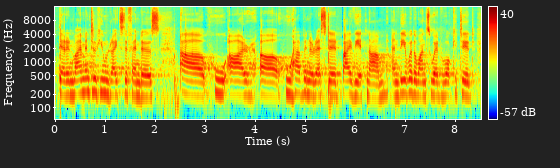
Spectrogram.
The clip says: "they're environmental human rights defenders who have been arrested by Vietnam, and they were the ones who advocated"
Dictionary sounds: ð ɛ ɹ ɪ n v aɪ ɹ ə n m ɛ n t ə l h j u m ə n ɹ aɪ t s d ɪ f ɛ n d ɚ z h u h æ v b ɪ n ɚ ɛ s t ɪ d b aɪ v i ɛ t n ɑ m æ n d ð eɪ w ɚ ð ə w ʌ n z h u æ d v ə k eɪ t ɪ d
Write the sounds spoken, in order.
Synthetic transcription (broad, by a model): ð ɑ ɹ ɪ n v aɪ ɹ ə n m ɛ n t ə l h j u m ə n ɹ aɪ t s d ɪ f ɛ n d ɚ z h u h æ v b ɪ n ɚ ɛ s t ɪ d b aɪ v i ɛ t n ɑ m æ n d eɪ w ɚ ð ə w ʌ n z h u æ d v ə k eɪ t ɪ d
